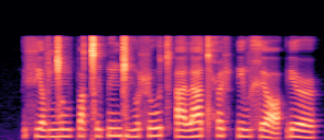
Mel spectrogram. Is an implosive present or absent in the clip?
absent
